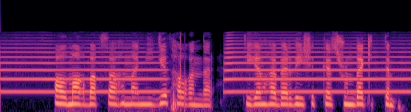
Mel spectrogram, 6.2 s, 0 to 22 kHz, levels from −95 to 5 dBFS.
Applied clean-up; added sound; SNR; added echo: none; Trumpet; 5 dB; none.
